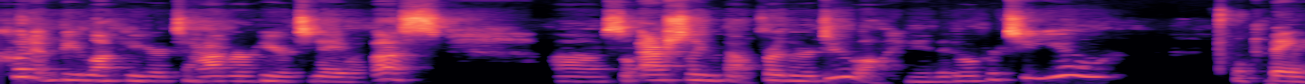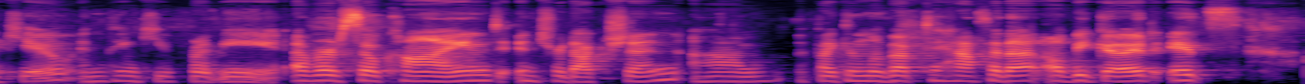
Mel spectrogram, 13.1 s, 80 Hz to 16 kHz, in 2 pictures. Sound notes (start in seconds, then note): 10.2 Arabic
